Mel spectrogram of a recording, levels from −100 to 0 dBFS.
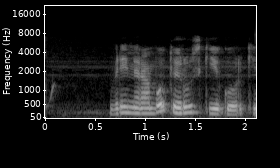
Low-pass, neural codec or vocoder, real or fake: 7.2 kHz; none; real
